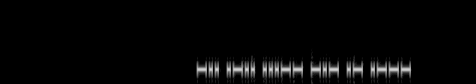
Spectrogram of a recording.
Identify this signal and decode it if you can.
Morse code, heard as a keyed tone, about 40 wpm, 700 Hz. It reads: DL3KAJ
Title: DXCC-100 Call Signs - 6 Characters - 40wpm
